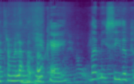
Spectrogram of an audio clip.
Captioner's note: through translator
